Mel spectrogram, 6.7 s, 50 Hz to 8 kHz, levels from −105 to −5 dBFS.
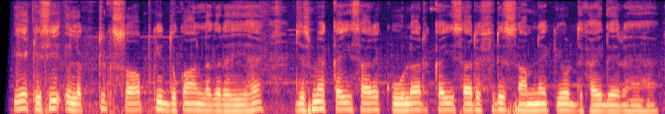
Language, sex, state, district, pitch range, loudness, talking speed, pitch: Hindi, male, Uttar Pradesh, Lalitpur, 120-130 Hz, -15 LUFS, 205 wpm, 125 Hz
